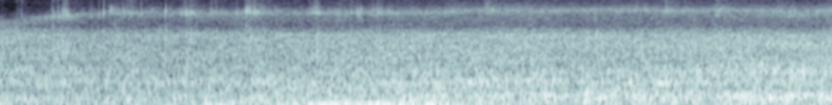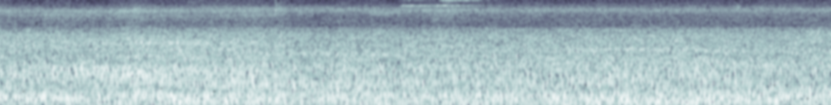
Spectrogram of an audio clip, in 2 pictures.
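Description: Steady traffic noise rumbles outdoors.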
